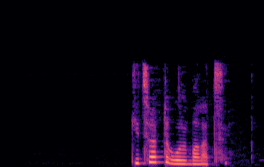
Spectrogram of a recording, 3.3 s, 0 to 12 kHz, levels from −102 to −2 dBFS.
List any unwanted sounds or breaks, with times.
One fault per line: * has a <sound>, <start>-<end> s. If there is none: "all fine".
all fine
